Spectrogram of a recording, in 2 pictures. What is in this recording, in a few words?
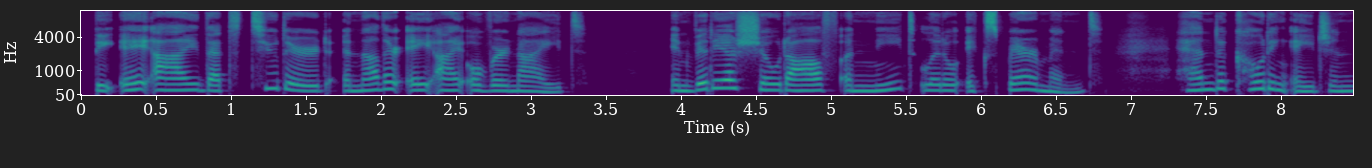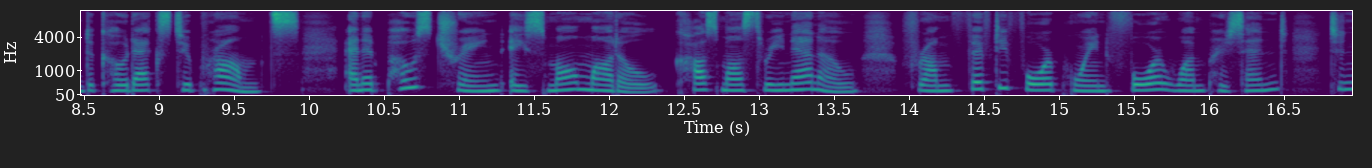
audiobook; ai tutors ai recursive self improvement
